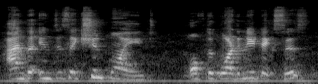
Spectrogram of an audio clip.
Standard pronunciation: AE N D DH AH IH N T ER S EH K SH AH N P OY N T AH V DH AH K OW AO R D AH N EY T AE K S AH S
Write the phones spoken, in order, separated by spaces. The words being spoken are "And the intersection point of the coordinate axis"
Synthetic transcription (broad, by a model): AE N D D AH IH N T ER S EH K SH AH N P OY N T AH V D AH K OW AO R D AH N EY T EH K S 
